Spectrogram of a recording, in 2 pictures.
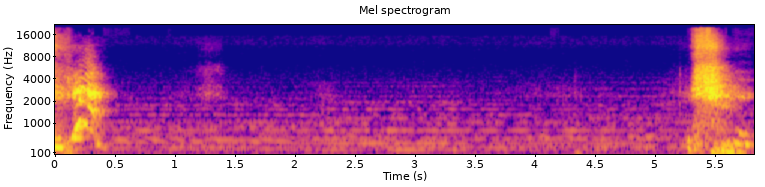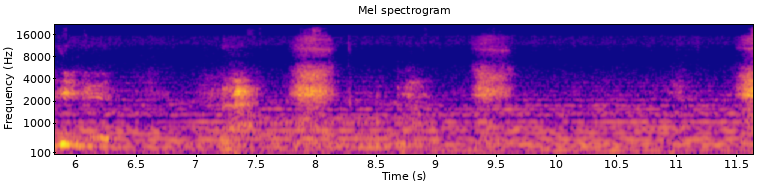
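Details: Repeated sharp sneezing bursts with quieter sounds between, over soft background music, induced by putting kalanchoe juice in the nose as a folk remedy for a stuffy nose; sneezing.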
